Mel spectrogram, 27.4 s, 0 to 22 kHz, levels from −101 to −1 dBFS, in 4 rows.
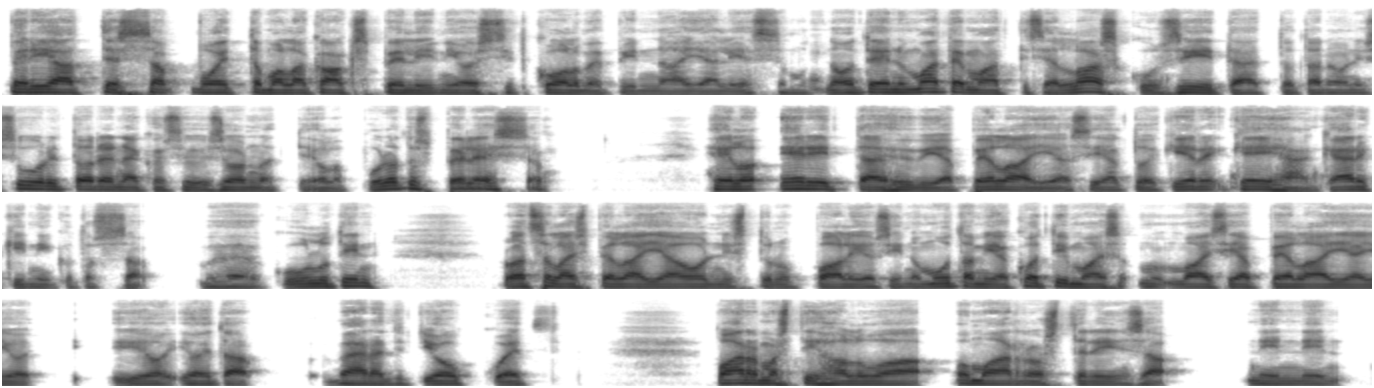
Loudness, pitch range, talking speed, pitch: -24 LUFS, 105-125 Hz, 115 wpm, 115 Hz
